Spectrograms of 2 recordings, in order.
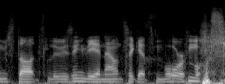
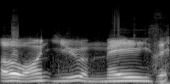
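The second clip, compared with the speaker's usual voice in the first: very slow, loud, drawn-out, mocking sarcastic announcer voice; 3 semitones higher, 6 dB louder than usual. Acting out a game announcer on a kill streak: sarcastic announcer voice. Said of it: "super sarcastic announcer".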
